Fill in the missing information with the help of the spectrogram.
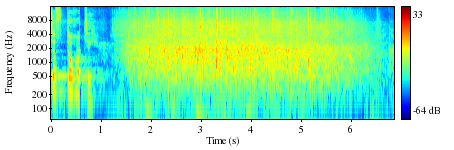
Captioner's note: applause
